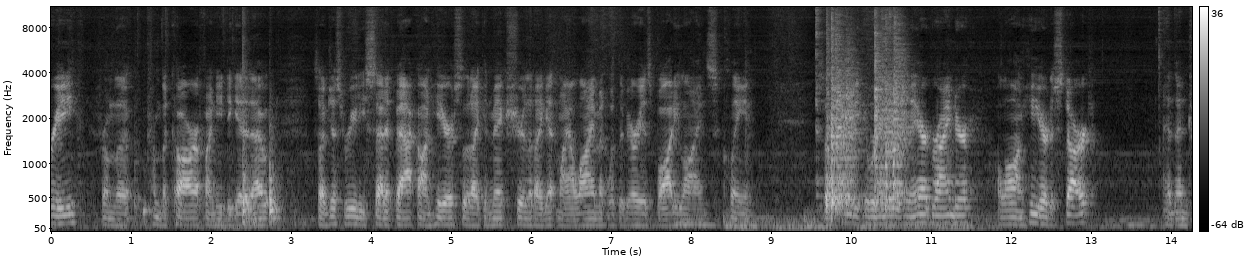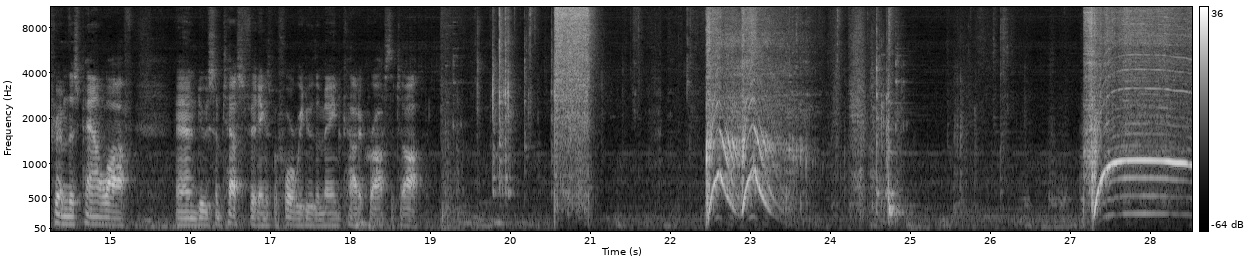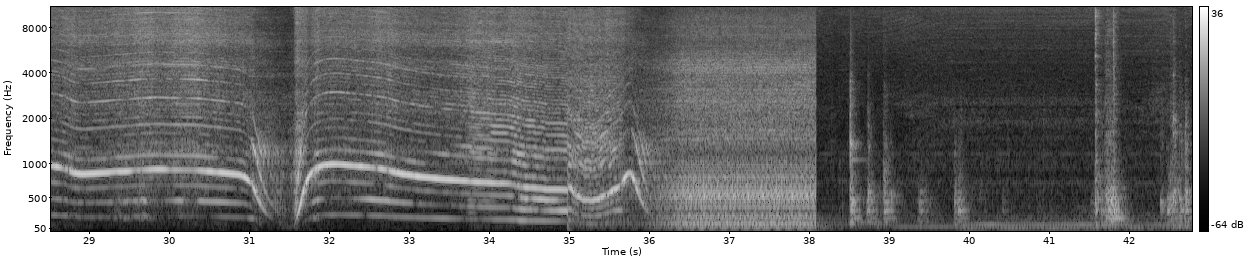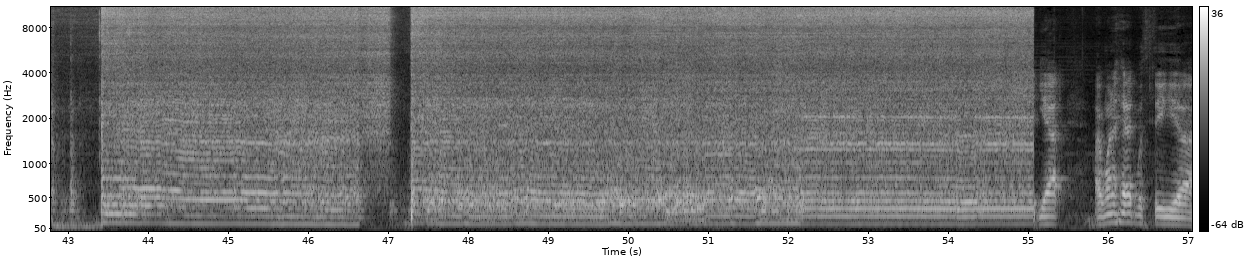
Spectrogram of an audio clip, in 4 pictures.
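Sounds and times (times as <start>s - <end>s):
air grinder cutting sheet steel: 27.2s - 38.2s, 43.4s - 55.1s.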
